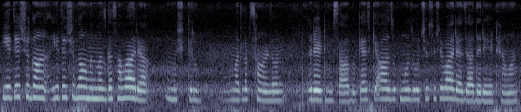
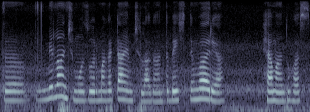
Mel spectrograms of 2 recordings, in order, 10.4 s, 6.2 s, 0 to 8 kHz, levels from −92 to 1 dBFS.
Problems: constant background noise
